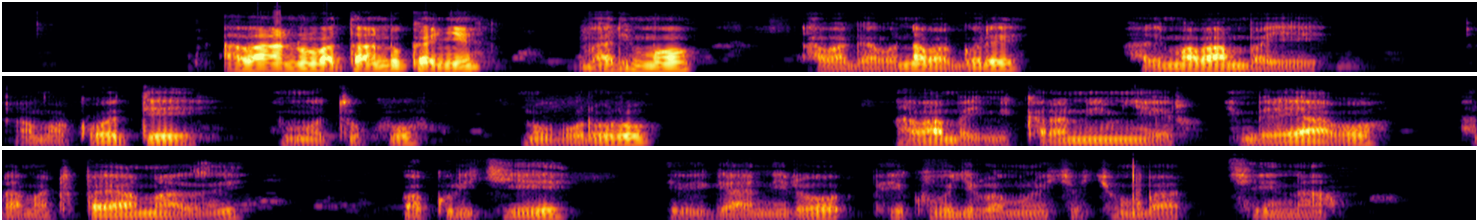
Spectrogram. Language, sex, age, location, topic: Kinyarwanda, male, 36-49, Kigali, government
